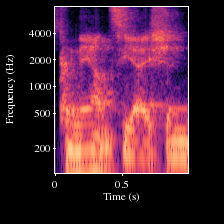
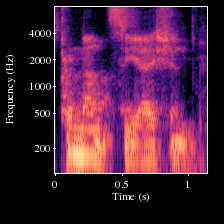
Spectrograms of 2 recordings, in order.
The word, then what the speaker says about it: pronunciation: The verb pronounce has two O's, but the noun pronunciation also only has two O's, whereas I thought it would have had three O's. I thought that it was pronunciation, but it's not. It's pronunciation. That is the noun.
